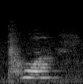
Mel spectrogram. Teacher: And then the letter P, it's po. You can feel the air.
